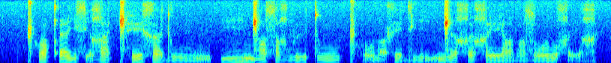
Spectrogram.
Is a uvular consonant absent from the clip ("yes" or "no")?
no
